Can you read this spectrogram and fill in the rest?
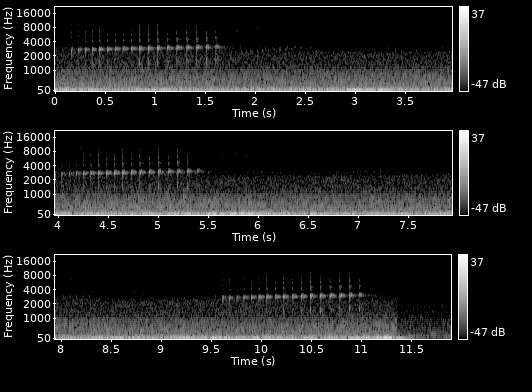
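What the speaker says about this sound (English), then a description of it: "So a single male sounds like this." A lone male boreal chorus frog gives three rising, rapid trilling calls, like a finger running along a comb, spaced several seconds apart over a steady outdoor hiss.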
